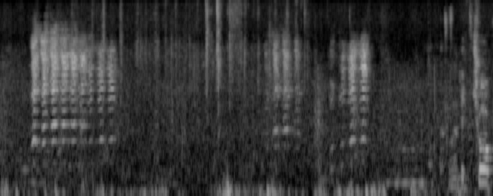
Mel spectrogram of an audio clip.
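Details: Boer goats in straw-bedded kidding pens on a stud farm, where does are housed with their kids. A long, quavering bleat is followed by two shorter ones, with a person talking and farmyard shuffling underneath.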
